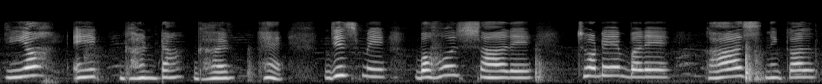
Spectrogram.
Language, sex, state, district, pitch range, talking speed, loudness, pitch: Hindi, female, West Bengal, Alipurduar, 310-370 Hz, 90 wpm, -16 LUFS, 330 Hz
